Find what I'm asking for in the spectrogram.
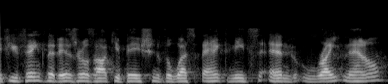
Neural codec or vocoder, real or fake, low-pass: codec, 24 kHz, 3 kbps, HILCodec; fake; 5.4 kHz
